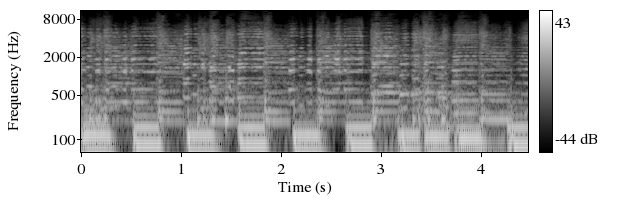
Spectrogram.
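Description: Instrumental interlude of a norteño corrido: an accordion plays the melody over a steady bass line that moves back and forth between notes in an even rhythm.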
